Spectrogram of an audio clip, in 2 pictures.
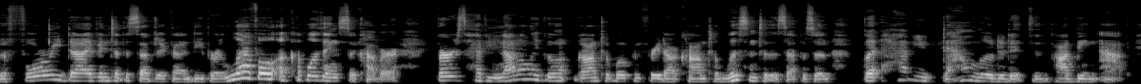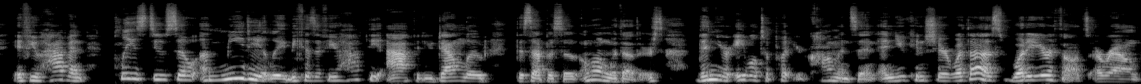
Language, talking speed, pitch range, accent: English, 205 wpm, 145-210 Hz, American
